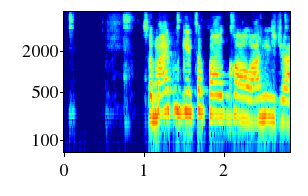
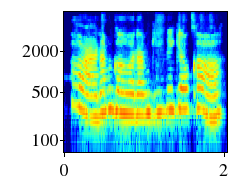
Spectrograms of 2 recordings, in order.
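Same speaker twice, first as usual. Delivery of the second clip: higher, prim and hesitant; a fussy woman hedging politely; Faith's fussy voice; 5 semitones higher than usual. Acted. Faith hesitating to the driver, prim and higher.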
